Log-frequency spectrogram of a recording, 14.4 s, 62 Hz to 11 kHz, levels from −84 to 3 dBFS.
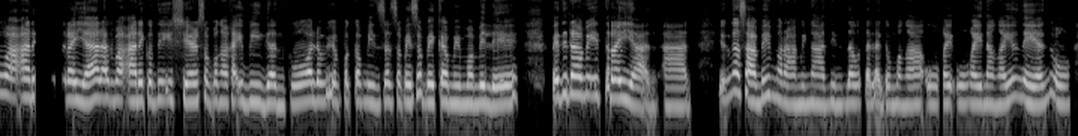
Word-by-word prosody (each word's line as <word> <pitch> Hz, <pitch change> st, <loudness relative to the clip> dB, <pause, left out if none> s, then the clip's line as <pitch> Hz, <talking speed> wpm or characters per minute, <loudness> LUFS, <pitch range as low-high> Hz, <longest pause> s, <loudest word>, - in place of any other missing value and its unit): maaari 275 Hz, -1 st, +2 dB
kong 275 Hz, 0 st, -37 dB
i-try 255 Hz, -2 st, +2 dB
'yan 240 Hz, +4 st, +5 dB
at 255 Hz, -1 st, +4 dB
maaari 240 Hz, -1 st, +3 dB
ko 240 Hz, -1 st, -2 dB
din 250 Hz, 0 st, -4 dB
i-share 230 Hz, 0 st, +1 dB
sa 255 Hz, 0 st, -5 dB
mga 230 Hz, 0 st, -2 dB
kaibigan 220 Hz, -3 st, -1 dB
ko. 220 Hz, +2 st, +2 dB
Alam 235 Hz, -1 st, -1 dB
mo -, -, -6 dB
'yong 230 Hz, -2 st, -3 dB
'pagka 235 Hz, 0 st, -3 dB
minsan 225 Hz, 0 st, -3 dB
sabay-sabay 225 Hz, 0 st, +1 dB
kami 220 Hz, -2 st, +2 dB
mamili. 215 Hz, +1 st, +2 dB, 0.5 s
Puwede 300 Hz, +4 st, +2 dB
namin 295 Hz, -1 st, +4 dB
i-try 260 Hz, -2 st, +3 dB
'yan. 195 Hz, -2 st, -1 dB
At, 195 Hz, -1 st, -5 dB, 0.4 s
'yon 275 Hz, -, -6 dB
nga, 345 Hz, -, +5 dB
sabi 245 Hz, -2 st, +3 dB
marami 215 Hz, -6 st, -3 dB
nga 210 Hz, -1 st, -2 dB
din 210 Hz, -1 st, -7 dB
daw 220 Hz, -1 st, 0 dB
talagang 210 Hz, -2 st, -3 dB
mga 205 Hz, +1 st, -4 dB
ukay-ukay 215 Hz, 0 st, -2 dB
na 210 Hz, -1 st, -3 dB
ngayon, 235 Hz, +8 st, -2 dB
eh, 205 Hz, -1 st, +2 dB
ano? 220 Hz, -6 st, -3 dB
225 Hz, 165 wpm, -26 LUFS, 210-250 Hz, 0.5 s, yan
